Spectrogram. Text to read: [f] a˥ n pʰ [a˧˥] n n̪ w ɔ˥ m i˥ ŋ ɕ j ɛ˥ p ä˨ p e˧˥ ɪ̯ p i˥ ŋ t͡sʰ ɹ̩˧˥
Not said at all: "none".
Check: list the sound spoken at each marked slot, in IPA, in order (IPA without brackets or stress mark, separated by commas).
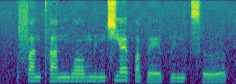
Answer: f, a˥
